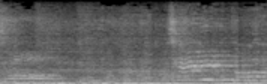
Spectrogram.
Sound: audience laughter

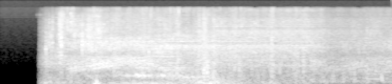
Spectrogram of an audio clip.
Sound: creatures screeching

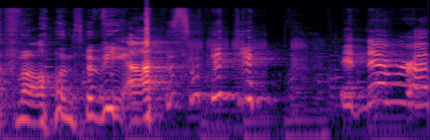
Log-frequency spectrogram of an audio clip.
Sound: laughs

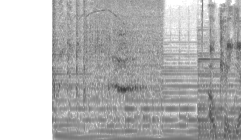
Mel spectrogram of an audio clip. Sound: car pulls over

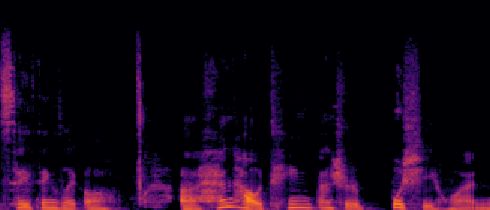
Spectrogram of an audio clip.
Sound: speaking in Mandarin

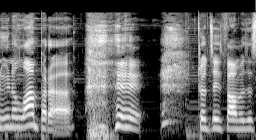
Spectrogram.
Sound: laughs

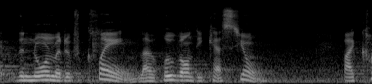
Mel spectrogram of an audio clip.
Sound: non-english speech

